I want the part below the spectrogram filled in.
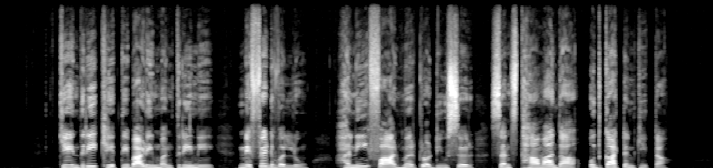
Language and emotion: Punjabi, neutral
